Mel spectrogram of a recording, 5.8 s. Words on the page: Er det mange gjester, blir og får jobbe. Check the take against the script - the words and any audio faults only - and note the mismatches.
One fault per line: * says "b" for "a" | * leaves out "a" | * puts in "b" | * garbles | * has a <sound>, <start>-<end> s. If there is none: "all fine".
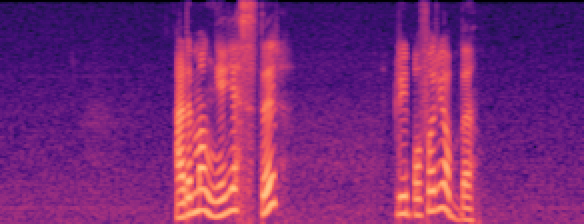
all fine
